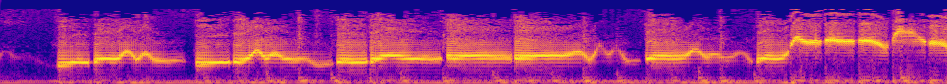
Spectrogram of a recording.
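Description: A recorded song plays loudly and without a break, a wavering, sliding lead melody riding over a steady low accompaniment, marked by regular phrase breaks.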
